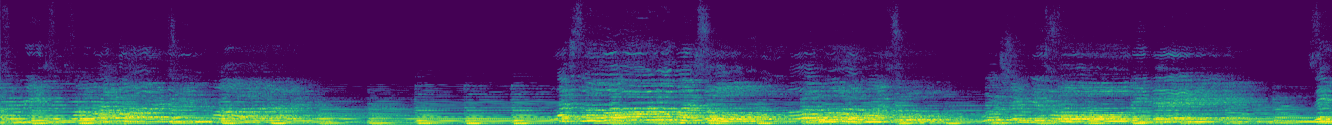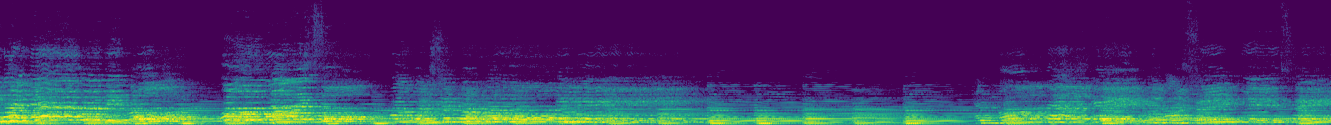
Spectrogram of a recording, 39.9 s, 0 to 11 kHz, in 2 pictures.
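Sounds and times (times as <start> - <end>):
voices singing: 0.0 - 5.4, 8.2 - 31.1, 34.6 - 39.9
instrumental accompaniment: 0.0 - 39.9.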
